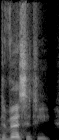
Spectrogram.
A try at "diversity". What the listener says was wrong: If you're gonna be British, you can't pronounce your T's. It's diversity. Diversity.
